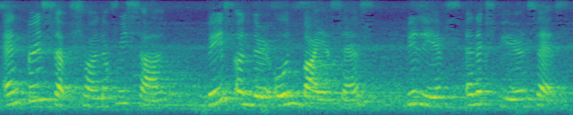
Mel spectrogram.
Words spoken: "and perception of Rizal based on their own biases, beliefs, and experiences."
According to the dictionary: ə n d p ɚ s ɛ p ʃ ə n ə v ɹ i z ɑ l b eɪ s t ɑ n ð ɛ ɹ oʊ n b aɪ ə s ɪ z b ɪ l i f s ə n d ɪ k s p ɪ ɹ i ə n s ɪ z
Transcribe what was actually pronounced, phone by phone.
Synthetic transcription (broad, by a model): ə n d p ɚ s ɛ p ʃ ə n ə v ɹ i s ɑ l b eɪ s t ɑ n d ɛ ɹ oʊ n b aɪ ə s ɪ s b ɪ l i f s ə n d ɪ k s p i ɹ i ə n s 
